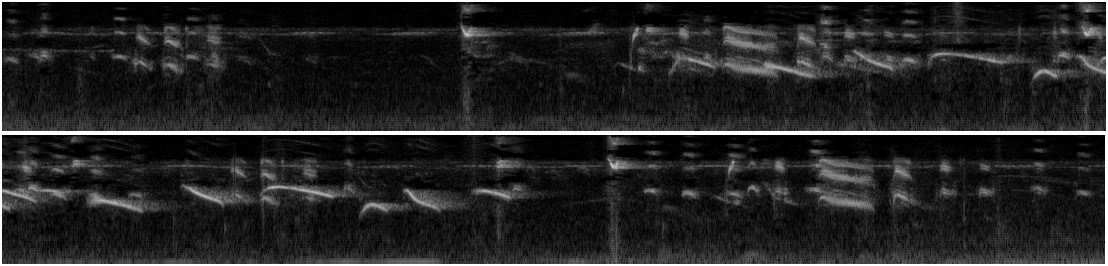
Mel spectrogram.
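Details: A green-winged saltator male sings to stir up rival males, giving a run of rapid, rich, slurred whistles in quick succession after a sharp click, over a constant faint high-pitched tone.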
